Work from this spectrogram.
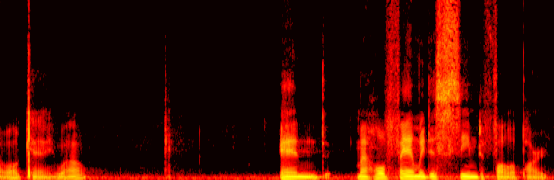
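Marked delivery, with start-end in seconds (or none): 0.0-0.9 much softer, let-down okay; deflated okay. Retold or imitated. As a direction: sag as the hope collapses. Deflated after divorce.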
